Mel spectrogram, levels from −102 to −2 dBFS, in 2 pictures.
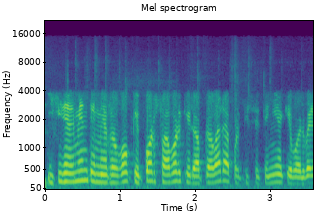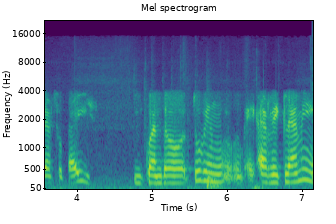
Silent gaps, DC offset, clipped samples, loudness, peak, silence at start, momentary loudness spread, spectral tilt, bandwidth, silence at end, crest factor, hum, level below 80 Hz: none; under 0.1%; under 0.1%; -19 LUFS; -2 dBFS; 0 s; 9 LU; -6.5 dB/octave; 12.5 kHz; 0 s; 16 dB; none; -46 dBFS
